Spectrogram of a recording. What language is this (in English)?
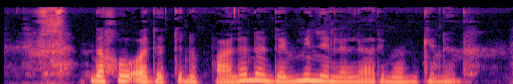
Pashto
